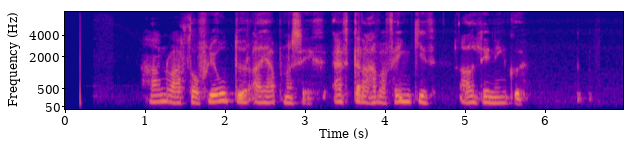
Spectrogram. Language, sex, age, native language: Icelandic, male, 50-59, Icelandic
